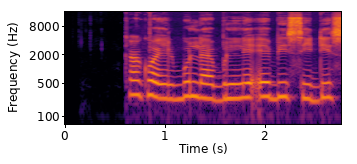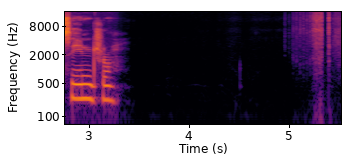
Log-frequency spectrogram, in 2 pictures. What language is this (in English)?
Masai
